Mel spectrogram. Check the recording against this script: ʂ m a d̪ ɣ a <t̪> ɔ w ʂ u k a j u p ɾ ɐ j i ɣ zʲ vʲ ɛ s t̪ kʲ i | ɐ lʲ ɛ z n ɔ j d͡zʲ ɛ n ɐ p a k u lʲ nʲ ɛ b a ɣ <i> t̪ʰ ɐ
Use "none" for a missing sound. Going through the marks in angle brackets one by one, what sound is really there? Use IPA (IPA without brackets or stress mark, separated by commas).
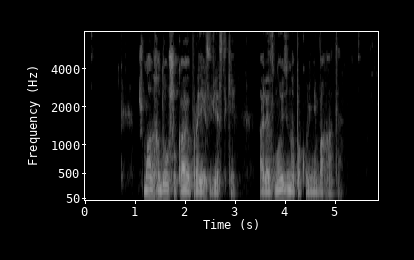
d̪, a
